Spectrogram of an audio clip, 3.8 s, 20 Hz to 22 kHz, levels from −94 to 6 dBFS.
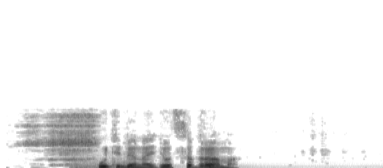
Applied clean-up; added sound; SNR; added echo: classical method spectral subtraction.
